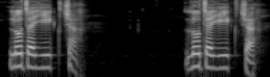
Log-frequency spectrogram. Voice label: "lucv yekcv", Muscogee; Mvskoke Words with Voicing Consonants; A Dictionary of Creek/Muskogee; SIL International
